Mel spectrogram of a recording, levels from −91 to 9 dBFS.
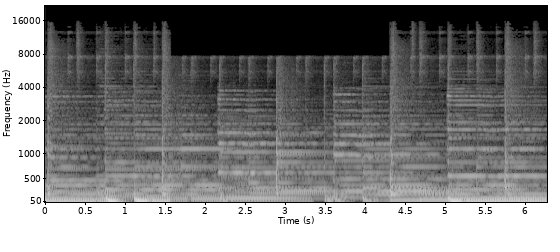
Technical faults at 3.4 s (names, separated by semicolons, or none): input switched to a poorer device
